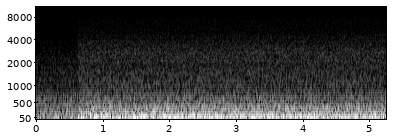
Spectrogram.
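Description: MD-11 jet engines in a flight simulator give a loud, steady broadband roar, heard from outside the aircraft, that starts abruptly and holds unchanged throughout.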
